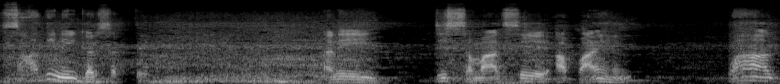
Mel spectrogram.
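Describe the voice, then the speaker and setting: A man preaching a sermon slowly and emphatically, raising his voice for stress. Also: medium pitch, background noise. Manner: slow, emphatic, with rising exclamations.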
